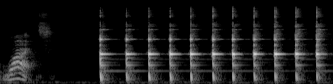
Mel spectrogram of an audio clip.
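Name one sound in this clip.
A stick taps rapidly on a metal pot with a ringing tone.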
